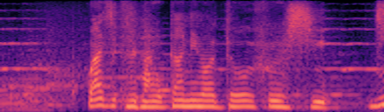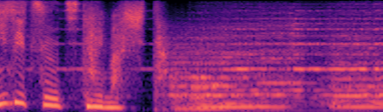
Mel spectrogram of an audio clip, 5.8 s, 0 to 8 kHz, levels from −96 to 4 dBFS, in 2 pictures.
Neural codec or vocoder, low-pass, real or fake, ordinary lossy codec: codec, 16 kHz, 1 kbps, X-Codec, HuBERT features, trained on general audio; none; fake; none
